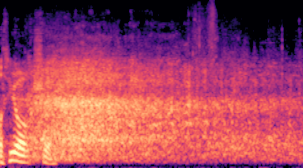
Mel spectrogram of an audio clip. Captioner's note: laughter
